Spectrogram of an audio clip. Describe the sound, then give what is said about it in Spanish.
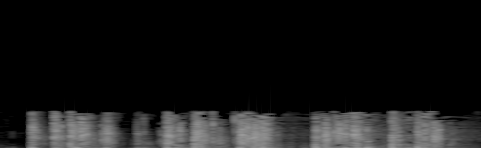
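A sheet of paper held in the hand flutters and rattles rapidly in several loud bursts with brief pauses, a buzzy flapping that mimics the sound of snoring. No one speaks. “O sea, es como si esta hoja de papel que tengo en la mano. Sí fuera nuestra estructura en la garganta, todas estas estructuras de las cuales hablaste.”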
